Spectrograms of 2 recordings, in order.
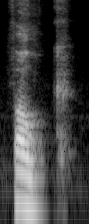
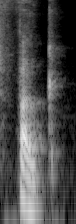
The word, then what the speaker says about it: folk: I the word Folk a lot of Americans pronounce the L K Folk but it's Folk as in f-o-k-e but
